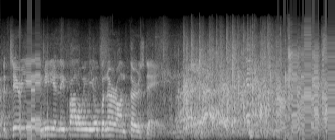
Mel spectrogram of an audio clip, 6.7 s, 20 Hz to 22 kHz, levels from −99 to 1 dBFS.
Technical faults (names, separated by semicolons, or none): robotic sound from repeated short buffers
